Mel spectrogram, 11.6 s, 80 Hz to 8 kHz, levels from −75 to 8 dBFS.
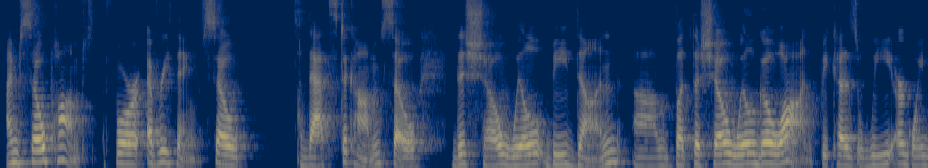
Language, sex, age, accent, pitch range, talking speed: English, female, 30-49, American, 140-165 Hz, 135 wpm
